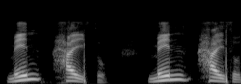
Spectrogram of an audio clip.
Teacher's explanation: nun mati bertemu dengan ha, hukumnya izhar halqi, bacaannya tak dengung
